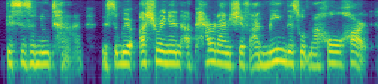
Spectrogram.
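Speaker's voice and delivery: playful church altar call; mock altar call. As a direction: call them to the altar like a gentle preacher.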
